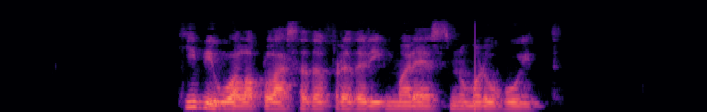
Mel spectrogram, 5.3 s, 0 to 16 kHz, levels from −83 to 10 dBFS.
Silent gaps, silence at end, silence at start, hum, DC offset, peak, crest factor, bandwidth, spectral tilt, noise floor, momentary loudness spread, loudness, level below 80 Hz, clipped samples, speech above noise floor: none; 1.25 s; 1.4 s; none; under 0.1%; -4 dBFS; 20 dB; 7.6 kHz; -7 dB/octave; under -90 dBFS; 9 LU; -22 LUFS; -64 dBFS; under 0.1%; over 68 dB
